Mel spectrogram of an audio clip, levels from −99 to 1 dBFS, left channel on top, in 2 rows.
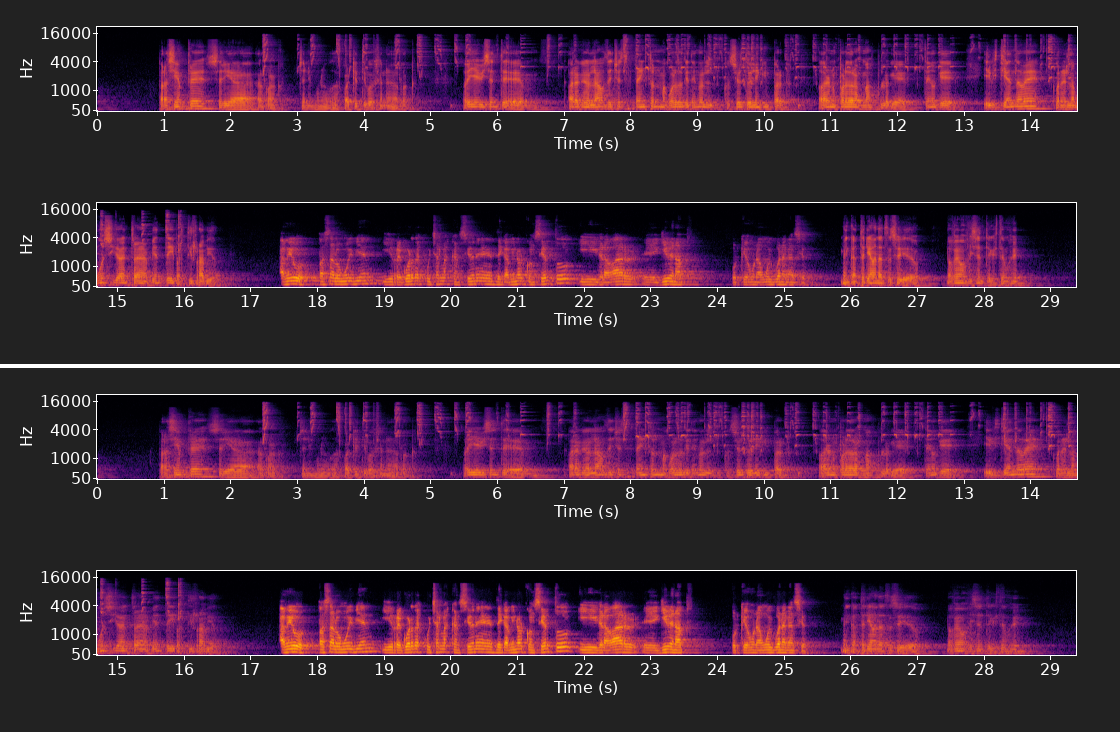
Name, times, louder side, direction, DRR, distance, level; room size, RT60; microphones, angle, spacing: voice 1, 0.9-2.7 3.0-4.7 5.5-6.6 7.1-10.3 10.8-12.2 12.4-16.5 25.9-27.0 27.4-28.5, left 3 dB, 80° left, 8 dB, 0.8 m, -31 dB
sound 1, 2.5-2.6 3.0-3.3 3.6-5.6 6.0-6.4 6.7-7.2 7.9-10.0 10.3-11.5 11.8-13.3 13.6-15.0 15.3-15.4 15.7-16.0, right 1 dB, 5° right, 0.3 m, -36 dB
voice 2, 17.4-23.6 24.2-25.4, right 5 dB, 85° right, 15 dB, 0.5 m, -24 dB
16.0 x 7.7 x 2.7 m, 1.3 s
head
